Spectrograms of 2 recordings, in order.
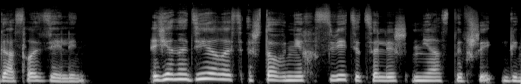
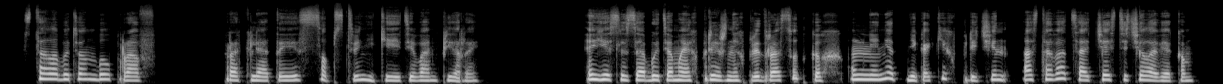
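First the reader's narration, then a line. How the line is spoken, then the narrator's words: Even, level voice. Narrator (Russian): ровным голосом продолжала я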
